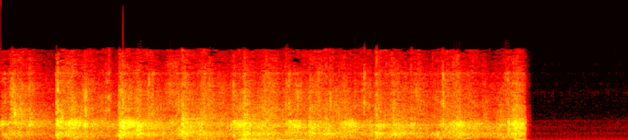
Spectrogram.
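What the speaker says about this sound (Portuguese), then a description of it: "eu pedia uma salva de palmas para todos aqueles que organizaram este Congresso" Closing-session audience at a literacy, media and citizenship congress giving the organizers a dense, steady round of applause that ends abruptly into silence.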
